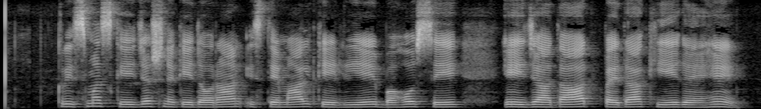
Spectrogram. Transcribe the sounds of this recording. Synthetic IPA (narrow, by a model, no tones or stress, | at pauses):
kɾɪsməsked͡ʒɐʃnəked̪ɔːɾaːnɪ̰st̪eːmaːlkeliebɐɦʊt̪se | eːd͡ʒaːd̪aːt̪̚pɛːd̪akieɡɐeɦɛ̃ː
